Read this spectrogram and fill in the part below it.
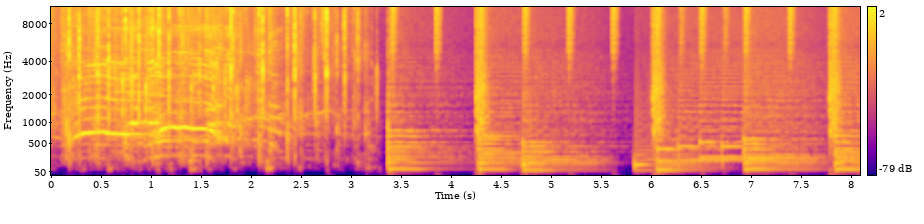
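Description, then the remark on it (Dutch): A crowd applauds loudly for a band for about three seconds, a dense wash of clapping with some tonal sound mixed in, before it cuts off and music starts playing. “Mag nog een groot applaus voor ….”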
